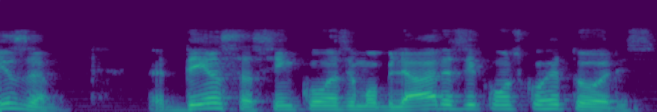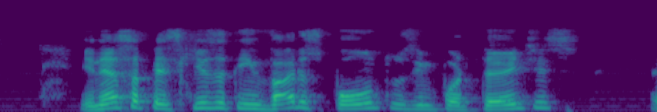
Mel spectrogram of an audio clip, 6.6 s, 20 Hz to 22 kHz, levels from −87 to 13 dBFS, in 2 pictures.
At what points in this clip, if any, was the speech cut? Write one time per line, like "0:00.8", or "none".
none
